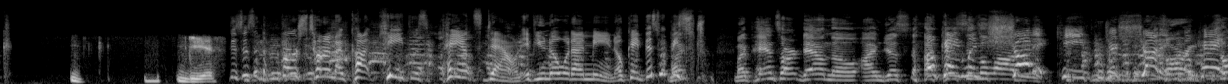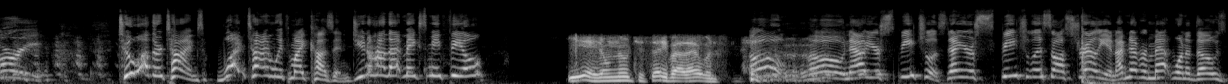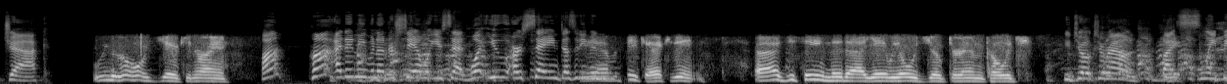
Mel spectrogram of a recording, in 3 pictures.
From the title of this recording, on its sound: Phone Tap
